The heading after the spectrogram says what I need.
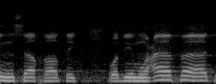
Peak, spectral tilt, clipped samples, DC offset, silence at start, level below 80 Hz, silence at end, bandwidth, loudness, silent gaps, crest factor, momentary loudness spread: -16 dBFS; -7 dB/octave; under 0.1%; under 0.1%; 0 s; -70 dBFS; 0 s; 11 kHz; -31 LUFS; none; 14 dB; 10 LU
